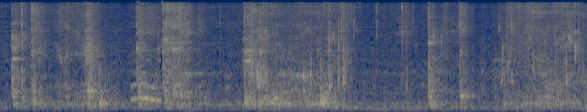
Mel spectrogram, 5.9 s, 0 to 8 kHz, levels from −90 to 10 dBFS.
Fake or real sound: fake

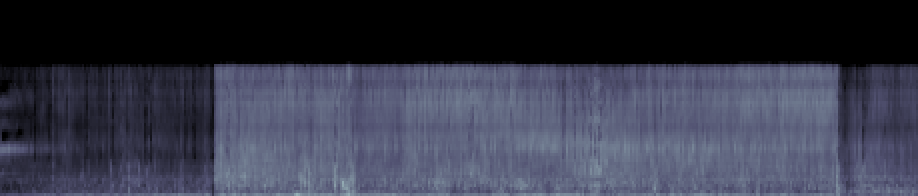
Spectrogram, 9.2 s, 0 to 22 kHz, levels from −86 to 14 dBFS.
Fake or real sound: fake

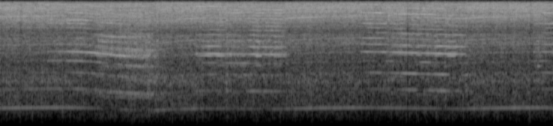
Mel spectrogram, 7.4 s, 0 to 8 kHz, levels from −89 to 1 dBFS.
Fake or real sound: real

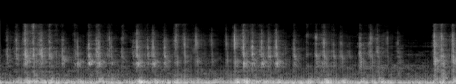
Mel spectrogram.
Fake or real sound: fake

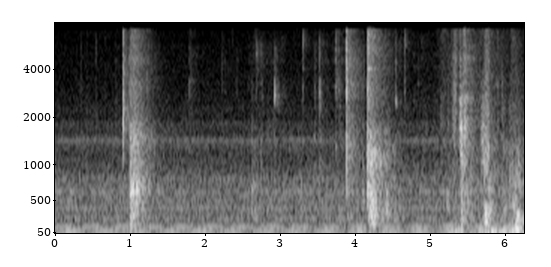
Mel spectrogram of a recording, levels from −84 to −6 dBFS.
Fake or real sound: real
